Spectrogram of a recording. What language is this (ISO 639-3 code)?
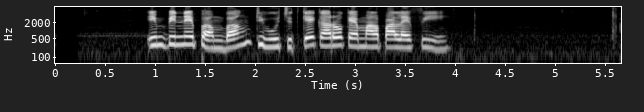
jav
